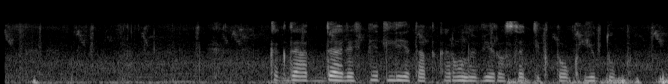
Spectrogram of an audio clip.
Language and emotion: Russian, angry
